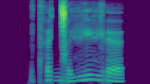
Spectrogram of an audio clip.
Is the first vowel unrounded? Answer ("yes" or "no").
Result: yes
